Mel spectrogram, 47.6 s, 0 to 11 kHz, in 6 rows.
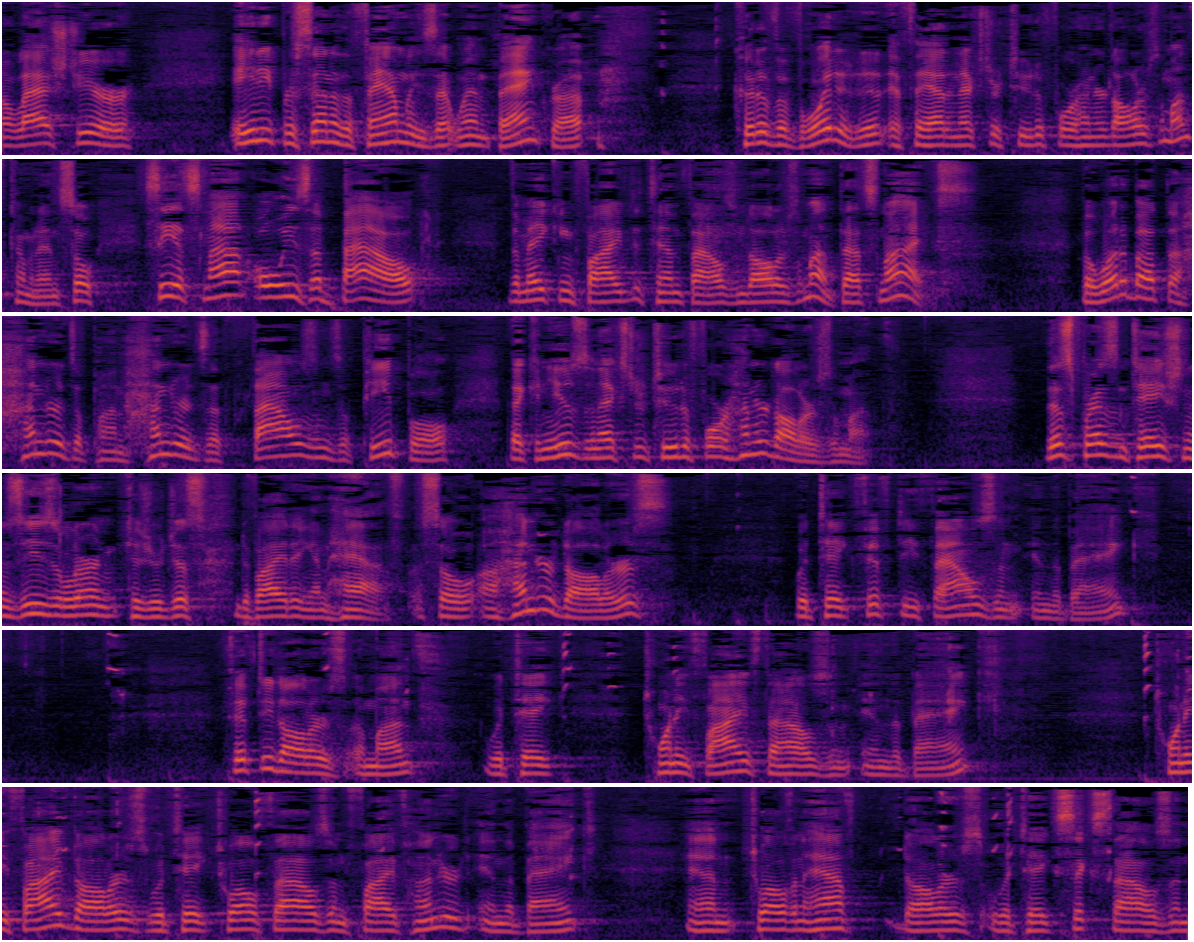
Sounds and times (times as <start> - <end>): Speech: 0.0 - 4.2, 4.9 - 14.5, 15.1 - 21.8, 22.8 - 28.4, 29.1 - 31.5, 33.2 - 38.5, 39.4 - 47.5.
